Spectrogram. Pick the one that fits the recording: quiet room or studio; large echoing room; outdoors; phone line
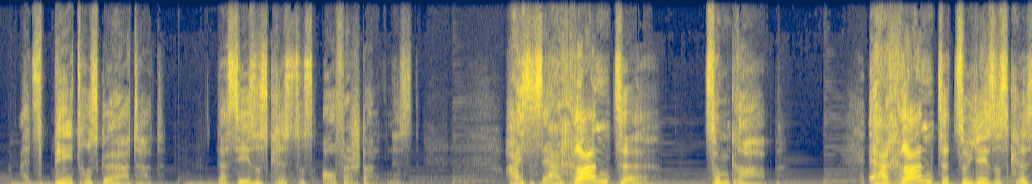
large echoing room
